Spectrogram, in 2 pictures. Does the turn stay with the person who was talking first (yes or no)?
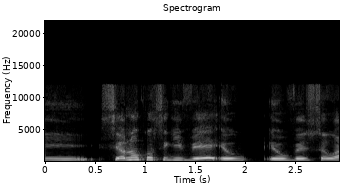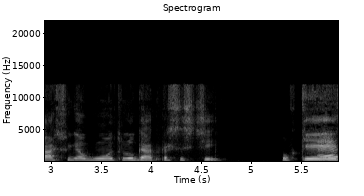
no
